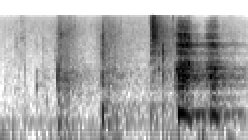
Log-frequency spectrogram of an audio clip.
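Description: Footsteps on a hard floor, about two a second, the last one loudest, with a short breath or grunt close to the microphone near the end.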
